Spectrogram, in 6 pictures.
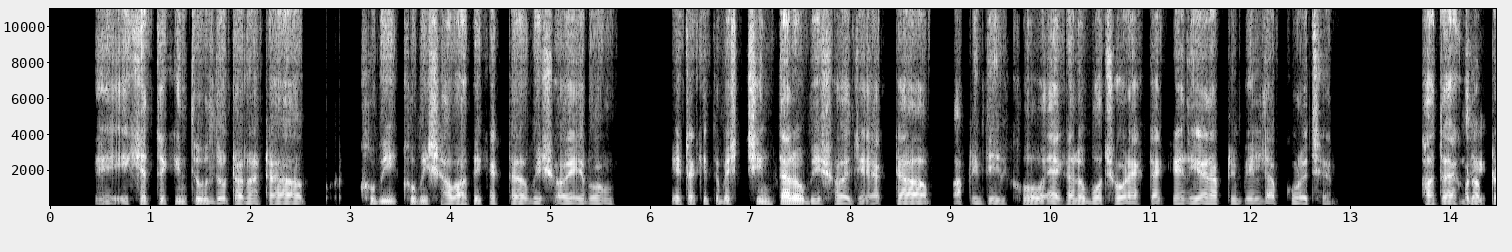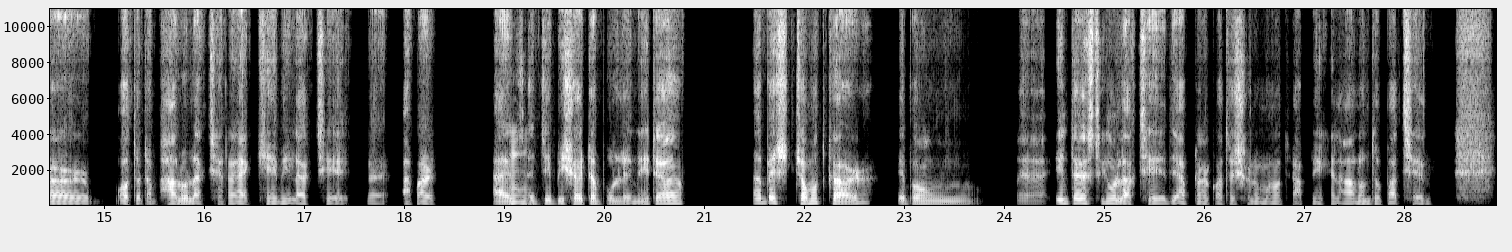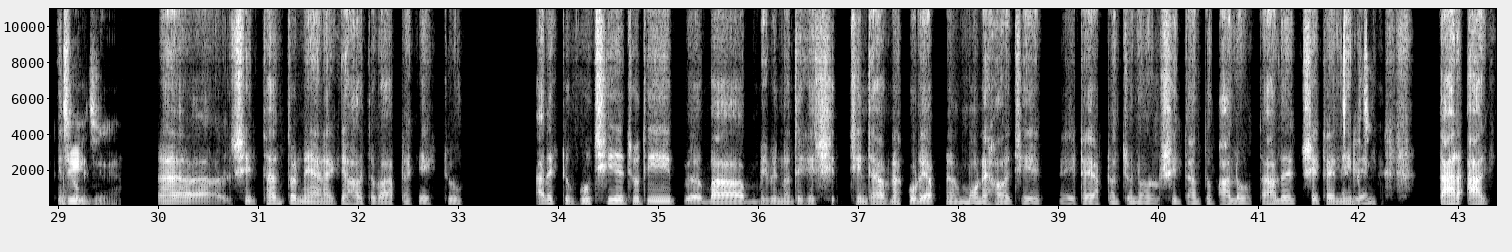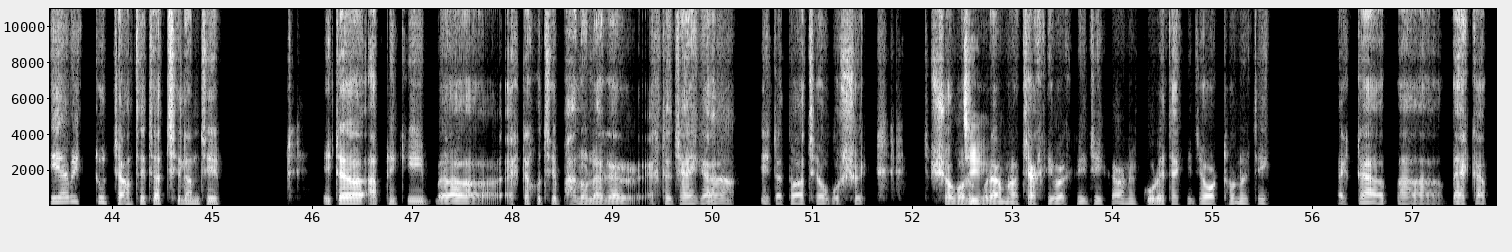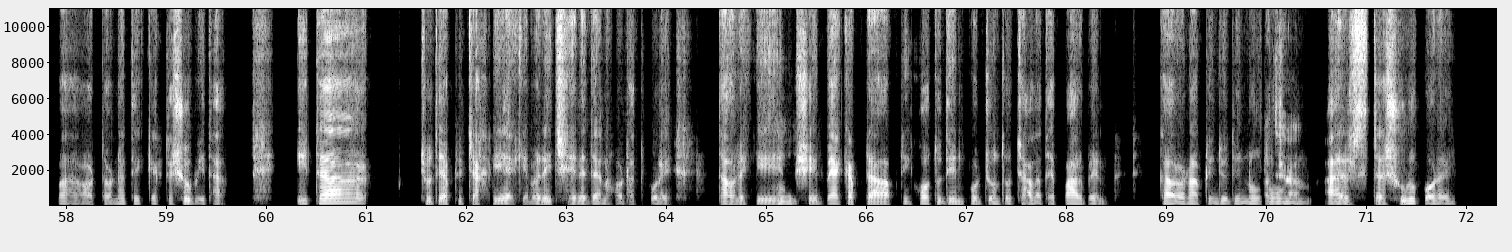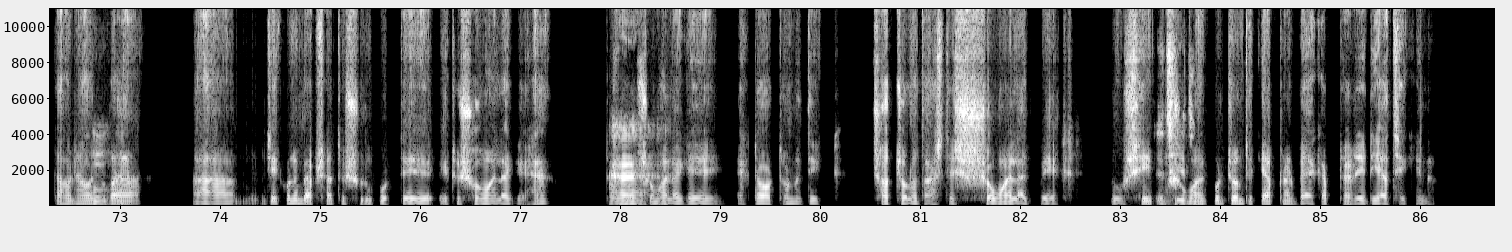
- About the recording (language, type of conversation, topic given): Bengali, advice, ক্যারিয়ার পরিবর্তন বা নতুন পথ শুরু করার সময় অনিশ্চয়তা সামলাব কীভাবে?
- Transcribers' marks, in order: sad: "এ এক্ষেত্রে কিন্তু দোটানাটা খুবই … না, একঘেয়েমি লাগছে"; in English: "career"; in English: "build-up"; in English: "backup"; in English: "backup"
